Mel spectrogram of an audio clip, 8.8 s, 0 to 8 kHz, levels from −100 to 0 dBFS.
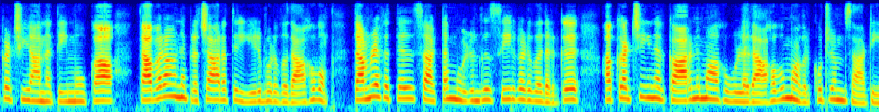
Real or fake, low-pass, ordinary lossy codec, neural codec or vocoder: fake; 7.2 kHz; none; codec, 16 kHz, 0.8 kbps, ZipCodec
